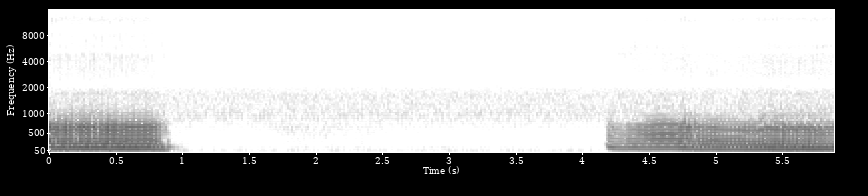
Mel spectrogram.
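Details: Rough, rattling snores from a sleeping pug; one snore fades out, silence follows for about three seconds, then a longer, vibrating snore rolls in.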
